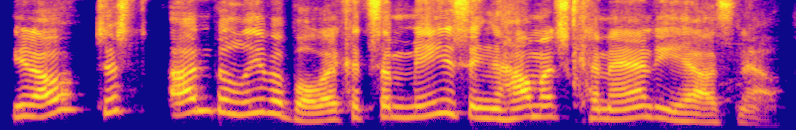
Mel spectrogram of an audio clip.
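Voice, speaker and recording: A man hosting a casual chat, telling stories in an animated way with laughs and many restarts. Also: high-pitched, fairly quick. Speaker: podcast host.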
